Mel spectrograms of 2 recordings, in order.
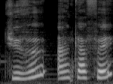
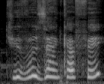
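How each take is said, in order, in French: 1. Aucun son z ne relie veux à un. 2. Un son z relie veux à un. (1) "on ne fait pas de liaison" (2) "On ne dit pas"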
